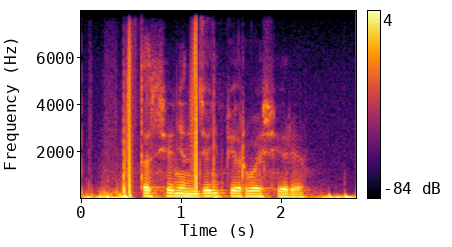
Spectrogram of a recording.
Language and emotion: Russian, neutral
